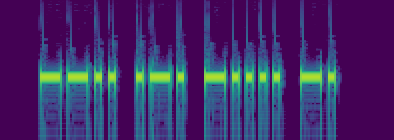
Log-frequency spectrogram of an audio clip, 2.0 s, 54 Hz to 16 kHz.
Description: Morse code, heard as a keyed tone, about 36 wpm, 700 Hz. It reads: ZR6N
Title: DXCC-100 Call Signs - 4 Characters - Repeated 3x - 35wpm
